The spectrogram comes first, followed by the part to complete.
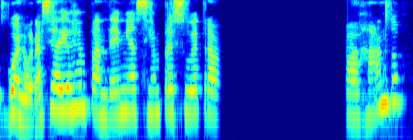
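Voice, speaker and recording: A woman from Guatemala shares a personal testimony over a video call on her phone. Her voice sits somewhat high, and she talks in a halting, hesitant way, dropping almost to a murmur at the heavy moments. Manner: hesitant, halting, voice drops low when moved. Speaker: class participant sharing a testimony.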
